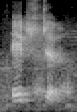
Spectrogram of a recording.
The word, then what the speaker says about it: abstain: এবস্টেন মানে ABSTAIN, এটা উচ্চারণ কিন্তু অ্যাবস্টেন না, এবস্টেন।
